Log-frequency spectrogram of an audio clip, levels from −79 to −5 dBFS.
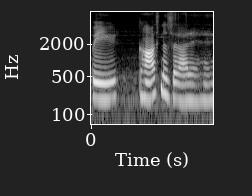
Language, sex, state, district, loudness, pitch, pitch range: Hindi, male, Chhattisgarh, Raipur, -18 LUFS, 195 Hz, 180-205 Hz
